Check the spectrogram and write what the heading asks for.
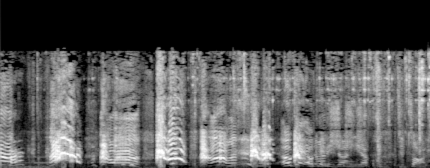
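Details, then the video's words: Pet dog 'talking': a run of wavy, rising and falling whines and yowls with bright harmonics, broken into short bursts, answered by the owner's chatty voice. "My dog Donovan loves to talk!"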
